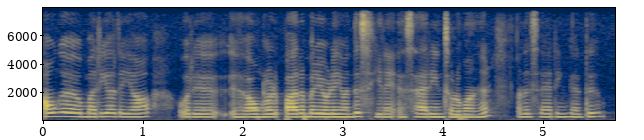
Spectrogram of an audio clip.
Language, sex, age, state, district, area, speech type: Tamil, female, 18-30, Tamil Nadu, Erode, urban, spontaneous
